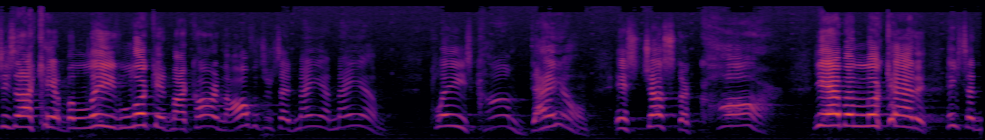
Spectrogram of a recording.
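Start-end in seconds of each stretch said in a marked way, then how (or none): 0.3-2.2 high, raised mock holler; retold screaming. Preacher imitating a woman ranting about her wrecked car, mock holler. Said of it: "she was screaming, hollering". 3.0-7.7 slow it down to soothe someone hysterical; imitated calming plea. Preacher voicing an officer to a frantic car owner, calming. 8.2-9.3 loud, high mock wail of protest; imitated hysterical protest. Preacher playing the car owner arguing with an officer, mock hollering.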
